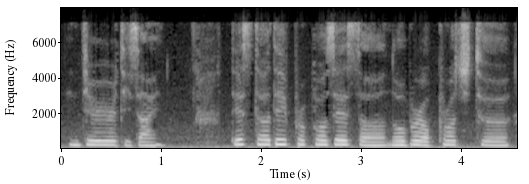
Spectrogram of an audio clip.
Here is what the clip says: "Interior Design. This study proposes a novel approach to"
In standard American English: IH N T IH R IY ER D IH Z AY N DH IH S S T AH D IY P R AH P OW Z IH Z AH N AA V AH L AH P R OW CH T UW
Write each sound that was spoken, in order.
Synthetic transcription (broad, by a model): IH N T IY R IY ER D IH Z AY N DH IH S S T AH D IY P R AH P OW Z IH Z AH N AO B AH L AH P R OW CH T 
